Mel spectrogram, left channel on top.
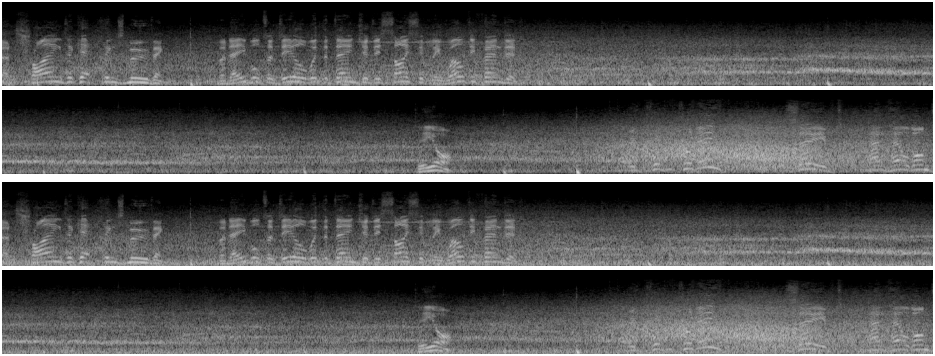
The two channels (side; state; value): right; noise; rumble, 8 dB below the sound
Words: trying to get things moving, but able to deal with the danger decisively. Well defended. De Jong. Could he? Saved and held on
